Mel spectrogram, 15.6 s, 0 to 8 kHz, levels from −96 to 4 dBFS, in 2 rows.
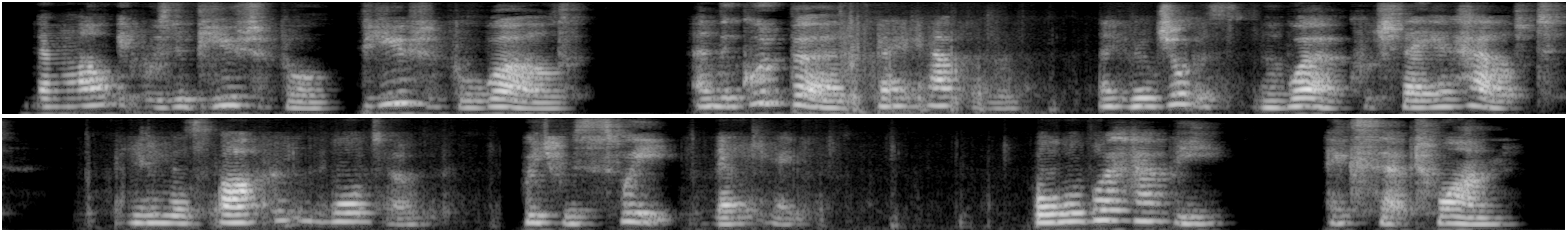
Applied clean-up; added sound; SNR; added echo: neural mask model DeepFilterNet 3.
